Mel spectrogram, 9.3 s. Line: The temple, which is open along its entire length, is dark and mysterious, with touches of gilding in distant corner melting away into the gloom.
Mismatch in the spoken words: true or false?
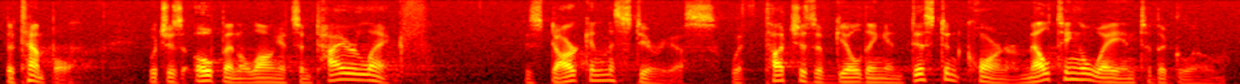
false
